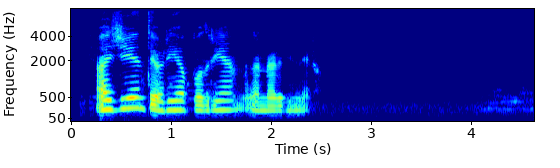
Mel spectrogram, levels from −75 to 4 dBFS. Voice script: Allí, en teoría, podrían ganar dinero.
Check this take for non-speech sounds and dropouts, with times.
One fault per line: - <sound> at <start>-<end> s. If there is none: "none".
none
